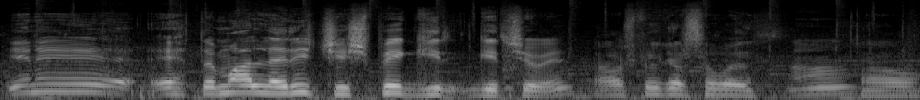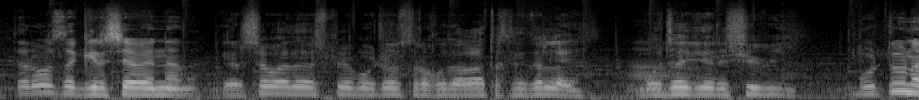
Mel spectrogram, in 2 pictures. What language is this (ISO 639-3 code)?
ara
